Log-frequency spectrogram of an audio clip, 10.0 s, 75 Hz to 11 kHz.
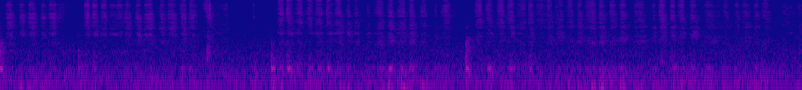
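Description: A dark green colored pencil is rubbed in fast shading strokes across a white paper mandala coloring sheet. The result is a dense, continuous scratching with bright, high rasp and a soft low rumble. Brief pauses come near 1, 3.4 and 5.8 seconds.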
